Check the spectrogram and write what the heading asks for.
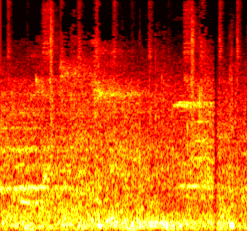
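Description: Indoor volleyball rally in a gym: players' voices calling out, with sharp smacks of the ball being hit about half a second in and near the end.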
